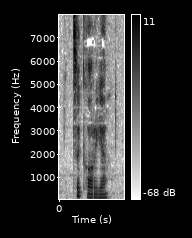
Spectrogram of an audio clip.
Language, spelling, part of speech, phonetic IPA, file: Polish, cykoria, noun, [t͡sɨˈkɔrʲja], LL-Q809 (pol)-cykoria.wav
